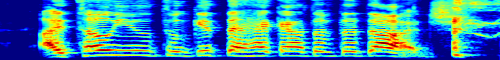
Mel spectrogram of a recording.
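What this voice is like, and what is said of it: Poor imitation of a TV character's accent. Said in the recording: “did you nail down your NoHo Hank accent yet? ... NoHo Hank ... Character. ... No, that's not good. That's not good. I mean, that's like the best costume I could do.”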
